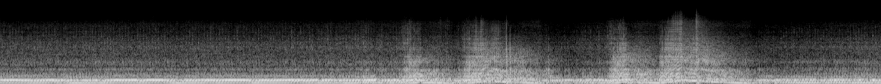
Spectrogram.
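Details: CFMOTO 675SS motorcycle after winter storage: a steady, even idle, then two quick clean blips that rise and fall smoothly with no knock or rattle. It sounds loud after the layoff, and the engine is healthy.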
